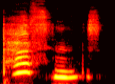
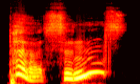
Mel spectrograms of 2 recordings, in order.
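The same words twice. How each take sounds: First: High, level, smug confirmation; cool repetition. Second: High, loud shocked question; outraged exclamation. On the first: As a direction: answer back calmly, just the word. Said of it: "replied Missus Briggs". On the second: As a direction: spit the word back in disbelief. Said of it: "ejaculated Missus Taunton". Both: Acted.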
